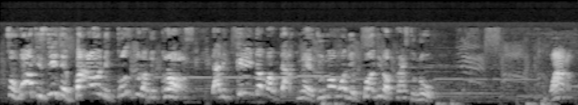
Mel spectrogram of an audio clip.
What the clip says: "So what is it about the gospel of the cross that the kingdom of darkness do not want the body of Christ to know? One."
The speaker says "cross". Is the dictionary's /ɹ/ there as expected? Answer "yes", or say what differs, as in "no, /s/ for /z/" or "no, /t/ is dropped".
yes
